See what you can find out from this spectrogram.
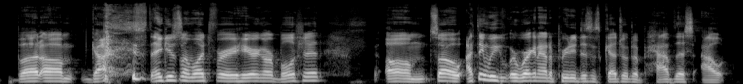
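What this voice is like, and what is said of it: Talking very fast. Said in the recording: “I'm sorry I'm talking so fast.”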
